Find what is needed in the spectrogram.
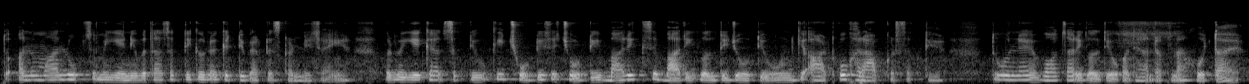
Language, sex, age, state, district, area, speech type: Hindi, female, 45-60, Rajasthan, Jodhpur, urban, spontaneous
